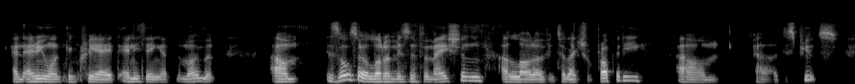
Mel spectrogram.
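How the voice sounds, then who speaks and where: The sound is dry and close with no echo as the speaker, in an Australian accent, moves at a fairly quick pace with ordinary pitch variation. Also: man, medium pitch for a man. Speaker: tech conference speaker. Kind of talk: online tech talk. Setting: virtual event. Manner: hesitant, many fillers.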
